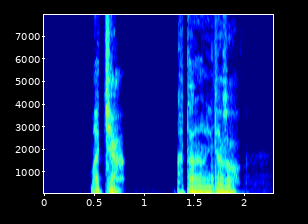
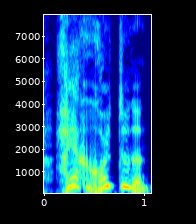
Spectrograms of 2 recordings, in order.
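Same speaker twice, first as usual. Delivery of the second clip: same complaint jumps much higher; impatient call; 14 semitones higher, faster than usual. Acted. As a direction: fling it out high and fed up. Waiting for late friends, grumbling. (高い声でじれったそうに)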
